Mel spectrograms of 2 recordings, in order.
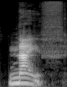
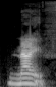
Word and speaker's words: knife: Okay, knife. You can just repeat them. Knife.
